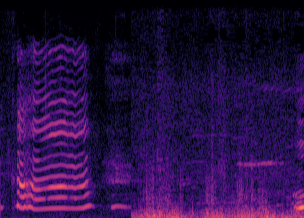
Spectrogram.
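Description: A person's high-pitched, sing-song exclaimed "ko!" ending a boast of "Galing ko!", followed about a second in by a low rumbling noise with no clear pitch.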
